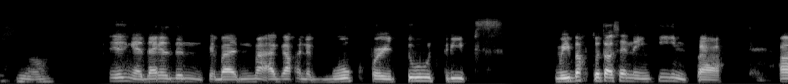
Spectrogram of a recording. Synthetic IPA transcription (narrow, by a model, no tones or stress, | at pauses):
jonŋad̪aːhɪld̪ont̪ɪbamɐʔaːɡaʔkonɐɡ̚buk̚fɔɹt̪ut̪ɾips | wibak̚t̪uːt̪awsɐnd̪najnt̪inpa | ʔa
